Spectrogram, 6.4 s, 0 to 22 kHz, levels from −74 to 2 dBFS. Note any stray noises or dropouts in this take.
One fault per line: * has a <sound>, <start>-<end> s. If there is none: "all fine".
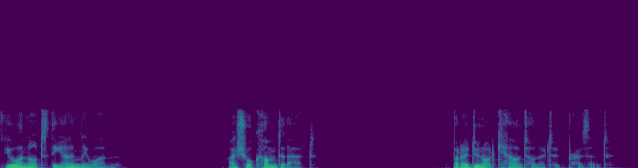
all fine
